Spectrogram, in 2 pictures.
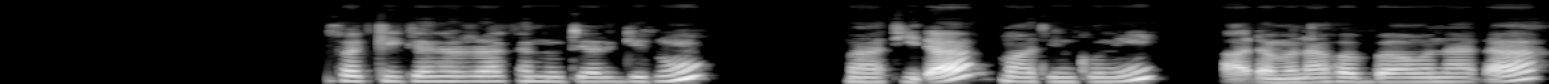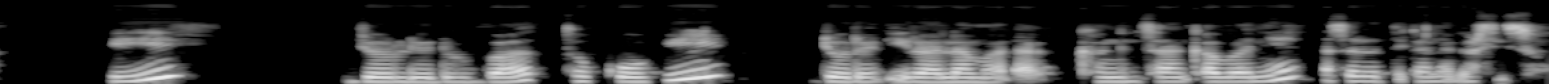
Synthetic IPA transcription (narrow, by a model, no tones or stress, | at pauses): fɐkːiːkɐnɪrːaːkɐnːʊt̪ːɪɐɾɡɪnu | maːt̪iːᶑamaːt̪iːŋkʊnɪ | ha̰ːᶑɐmɐnaːfɐbːaːmɐnaːᶑaː | fɪ | ɪd͡ʒo̞ːlːe̞ːd̪ʊɾbaːt̪ɔkːo̞ːfɪ | ɪd͡ʒo̞ːlːeːᶑḭːɾaːlɐma̰ːᶑɐ̰kʰɐŋɪnsaːŋkʼɐβɐneːɐsɪrːɐt̪ːɪkɐnɐ̰ɡɐɾsḭːsʊ̥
